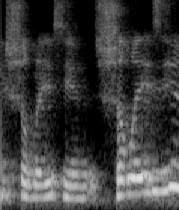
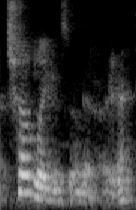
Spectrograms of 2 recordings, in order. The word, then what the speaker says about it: chalazion: So we're having Chalazion or Chalazion? People pronounce it differently. Okay, Yeah. either one is. Either one is acceptable.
